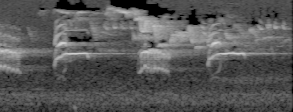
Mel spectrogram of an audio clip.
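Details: Dawn song of a song thrush, Tyresta National Park, Sweden: three similar bright phrases in a row, each a quick whistled note with scratchy overtones, about half a second apart.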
